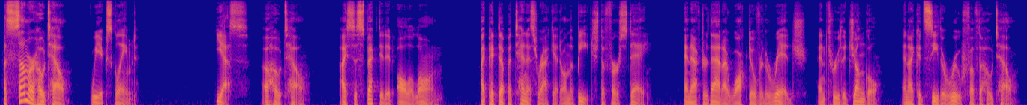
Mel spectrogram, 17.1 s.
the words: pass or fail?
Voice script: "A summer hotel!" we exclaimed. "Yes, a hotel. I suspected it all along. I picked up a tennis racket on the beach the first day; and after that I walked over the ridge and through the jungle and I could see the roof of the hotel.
pass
